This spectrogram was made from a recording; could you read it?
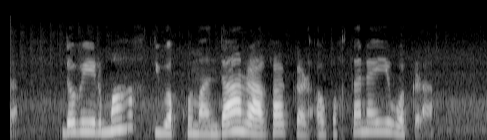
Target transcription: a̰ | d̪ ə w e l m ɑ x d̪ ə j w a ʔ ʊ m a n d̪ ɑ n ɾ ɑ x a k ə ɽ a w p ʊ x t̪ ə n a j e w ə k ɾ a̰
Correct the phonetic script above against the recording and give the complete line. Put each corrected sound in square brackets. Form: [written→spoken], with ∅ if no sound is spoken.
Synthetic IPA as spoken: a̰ | d̪ ə w e [l→ɾ] m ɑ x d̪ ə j w a [ʔ→q] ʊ m a n d̪ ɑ n ɾ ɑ [x→ɣ] a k ə ɽ a w p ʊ x t̪ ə n a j e w ə k [ɾ→ɽ] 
